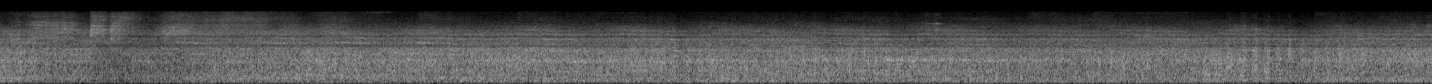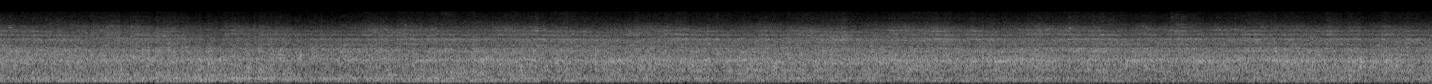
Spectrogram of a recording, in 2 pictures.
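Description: Florida East Coast Railway intermodal freight cars, loaded with trailers and containers, rolling past close by: a steady noise of steel wheels on the rails and rattling cars.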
